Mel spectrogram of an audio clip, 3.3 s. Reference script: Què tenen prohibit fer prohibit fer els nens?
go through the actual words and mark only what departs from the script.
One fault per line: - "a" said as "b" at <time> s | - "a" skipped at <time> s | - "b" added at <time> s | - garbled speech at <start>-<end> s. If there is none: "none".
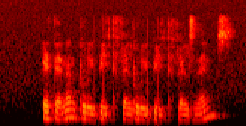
none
